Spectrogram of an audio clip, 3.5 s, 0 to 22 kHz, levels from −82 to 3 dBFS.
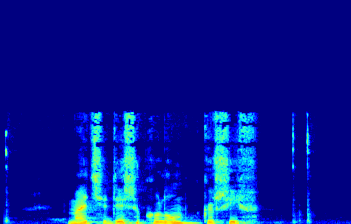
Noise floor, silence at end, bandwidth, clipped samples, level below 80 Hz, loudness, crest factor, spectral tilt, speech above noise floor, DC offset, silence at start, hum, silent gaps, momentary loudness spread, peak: -61 dBFS; 0.4 s; 11.5 kHz; under 0.1%; -58 dBFS; -27 LUFS; 22 dB; -5 dB/octave; 36 dB; under 0.1%; 0.05 s; none; none; 19 LU; -6 dBFS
